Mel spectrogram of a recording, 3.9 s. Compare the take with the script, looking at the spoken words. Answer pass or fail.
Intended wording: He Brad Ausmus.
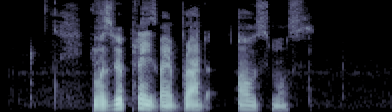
fail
